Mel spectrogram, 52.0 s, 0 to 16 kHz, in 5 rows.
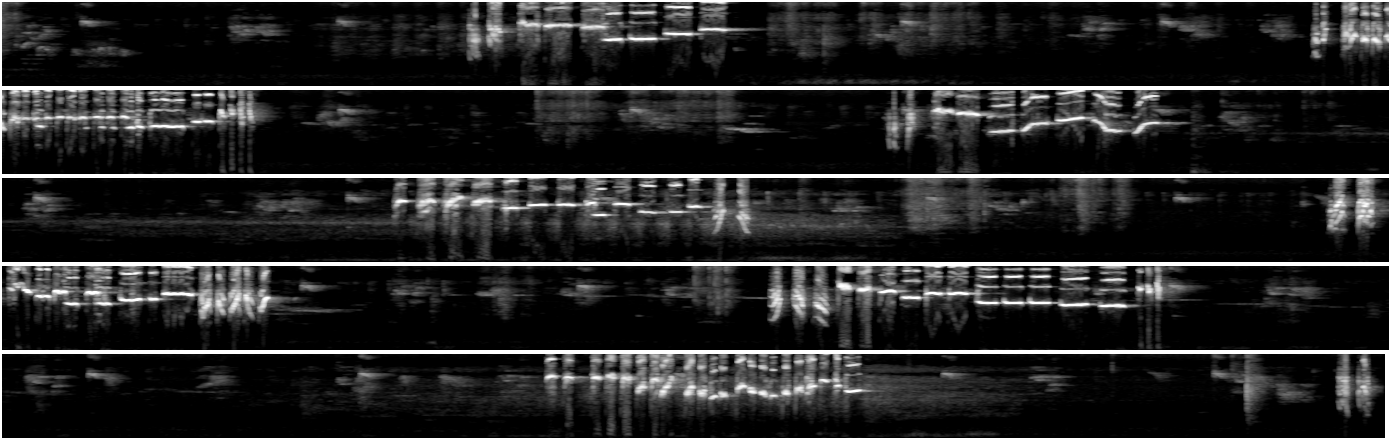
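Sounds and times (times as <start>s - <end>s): bird singing high whistled notes: 3.6s - 5.6s, 9.8s - 12.3s, 17.1s - 19.3s, 22.5s - 27.3s, 30.8s - 33.8s, 36.9s - 40.1s, 45.8s - 48.9s.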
